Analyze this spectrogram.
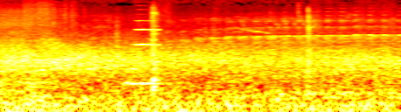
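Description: A car door opens.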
